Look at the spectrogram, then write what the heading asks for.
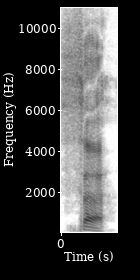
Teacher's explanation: سا کو زبان کو تھوڑا دانتوں کے درمیان نکال کے نرمی سے ادا کرے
